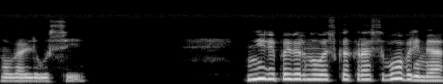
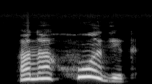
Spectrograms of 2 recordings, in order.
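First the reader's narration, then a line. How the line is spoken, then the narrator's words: Joyful exclamation. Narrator (Russian): радостно воскликнула Люси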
